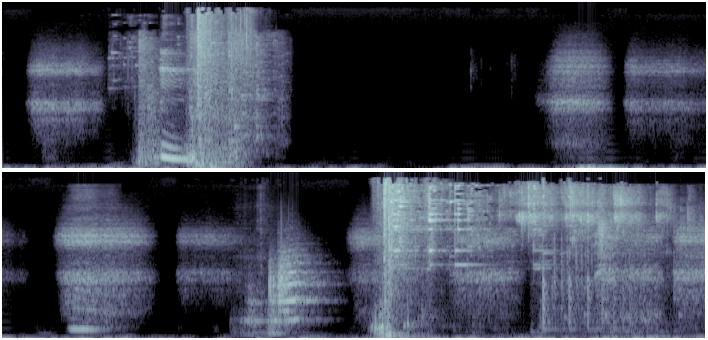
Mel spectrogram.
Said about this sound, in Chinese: 哎呀！姐姐，你轻点吧，崩碴子都崩到我脸上了。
